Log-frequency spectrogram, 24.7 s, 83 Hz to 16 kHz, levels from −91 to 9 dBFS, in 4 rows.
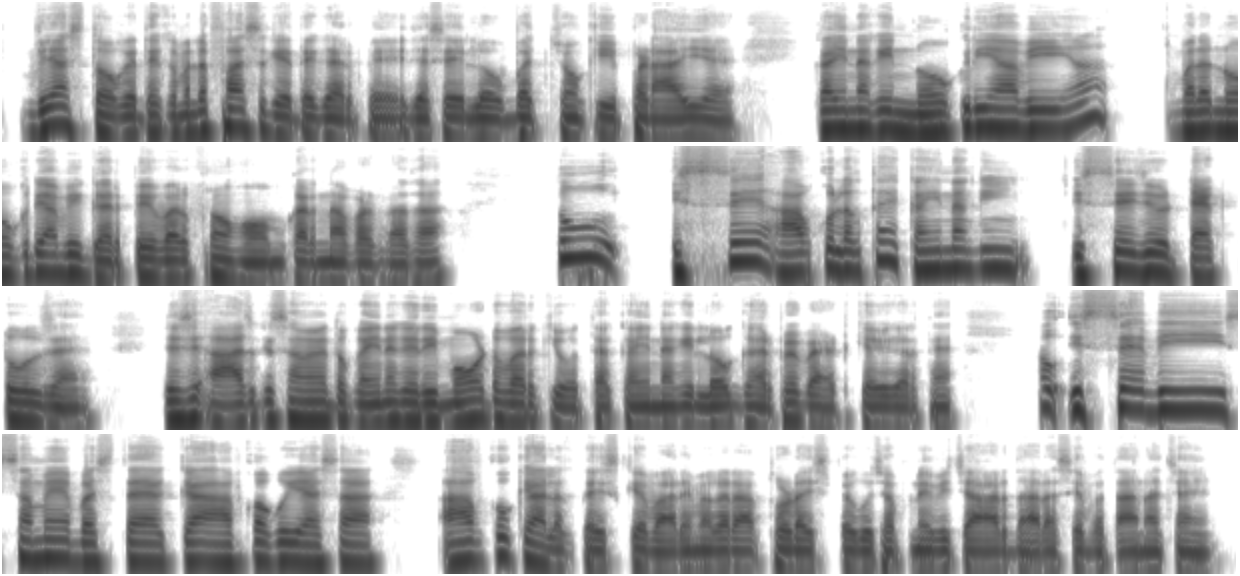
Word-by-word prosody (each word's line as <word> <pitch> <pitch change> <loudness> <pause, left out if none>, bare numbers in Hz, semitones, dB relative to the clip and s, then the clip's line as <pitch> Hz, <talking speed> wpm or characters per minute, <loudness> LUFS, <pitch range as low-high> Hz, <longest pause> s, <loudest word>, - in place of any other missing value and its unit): व्यस्त 140 -2 +1
हो 115 -3 +4
गए 110 - +1
थे। 120 - +2
क 115 - -12
मतलब 120 +3 +2
फँस 145 0 +1
गए 115 -4 0
थे 110 - -1
घर 105 -1 0
पे। 100 -1 -3
जैसे 105 +1 0
लोग 105 -1 0
बच्चों 105 0 -1
की 110 +2 -2
पढ़ाई 100 0 0
है। 95 -2 -3 0.4
कहीं 140 0 +4
न 140 0 +4
कहीं 135 0 +3
नौकरियाँ 135 +4 +3
भी 140 +1 +2
ना 200 +6 -2 0.3
मतलब 130 +1 +2
नौकरियाँ 135 +2 +2
भी 140 0 +3
घर 110 -2 0
पे 120 - +3
वर्क 110 0 +1
फ़्रॉम 120 -3 +1
होम 100 0 0
करना 105 -1 0
पड़ता 100 -1 -2
था। 105 +1 -2 0.6
तो 240 -4 +2 0.3
इससे 215 - +2
आपको 145 -1 +1
लगता 155 +8 +1
है 220 - +2
कहीं 160 0 +3
न 165 0 +2
कहीं 165 0 0 0.3
इससे 130 +4 +1
जो 145 0 +4
टेक 120 -1 +1
टूल्स 120 -4 +3
हैं 95 +3 -2 0.4
जैसे 125 +2 +4
आज 110 +1 +2
के 125 - -1
समय 125 0 +1
में 125 -1 +2
तो 120 - 0
कहीं 115 -1 +1
न 120 - +2
कहीं 120 -1 +3
रिमोट 115 +3 +2
वर्क 115 -2 0
ही - - 0
होता 100 0 -3
है। - - -8
कहीं 100 0 0
न 105 0 +1
कहीं 105 0 -1
लोग 105 +1 0
घर 100 - 0
पे 120 - +3
बैठ 100 +4 -5
के 115 -5 -4
भी 100 - 0
करते 100 -1 -4
हैं। 100 - -6 0.4
तो 195 - 0
इससे 185 +2 +1
भी 185 0 +2
समय 150 +3 +1
बचता 135 0 -1
है, 135 -1 +1
क्या 140 +2 0
आपका 130 +2 +1
कोई 140 0 +1
ऐसा? 125 0 0 0.3
आपको 140 +4 +1
क्या 140 -3 +1
लगता 105 -3 -4
है - - 0
इसके 110 +2 -4
बारे 100 0 0
में? 100 - -1
अगर 105 0 0
आप 100 -1 -1
थोड़ा 105 -1 +2
इसपे 100 +1 -5
कुछ 100 0 -2
अपने 100 +1 -2
विचारधारा 100 -1 -1
से 105 +2 -5
बताना 95 0 -2
चाहें। 95 -1 -4
120 Hz, 240 wpm, -22 LUFS, 105-140 Hz, 0.6 s, हो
